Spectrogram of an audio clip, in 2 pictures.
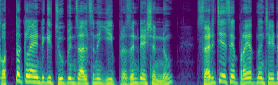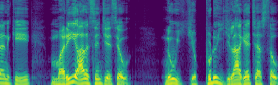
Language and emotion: Telugu, disgusted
